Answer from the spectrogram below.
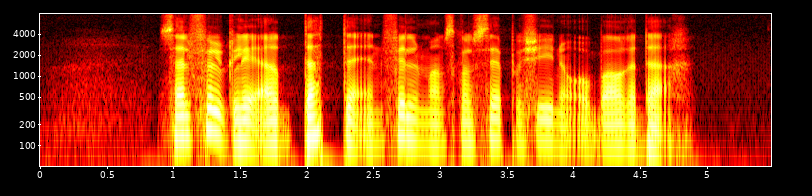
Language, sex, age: Norwegian, male, 20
